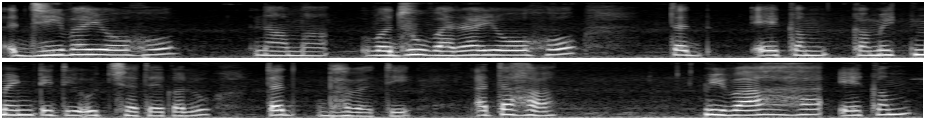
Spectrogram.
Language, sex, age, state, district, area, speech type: Sanskrit, female, 18-30, Karnataka, Hassan, rural, spontaneous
